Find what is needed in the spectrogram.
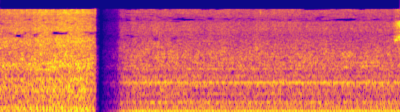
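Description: A steady low hum of a running motor or engine, which cuts out for a moment about half a second in and then carries on unchanged.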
